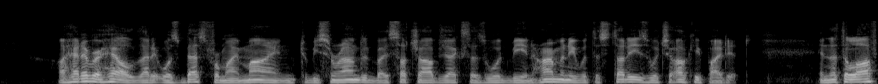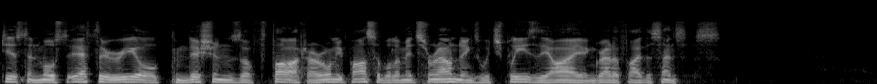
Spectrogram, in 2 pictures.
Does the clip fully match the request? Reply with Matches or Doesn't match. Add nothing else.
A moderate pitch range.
Matches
